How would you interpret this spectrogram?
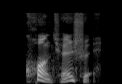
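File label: "kuang4 quan2 shui3", Mandarin Chinese; HSK; HSK4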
